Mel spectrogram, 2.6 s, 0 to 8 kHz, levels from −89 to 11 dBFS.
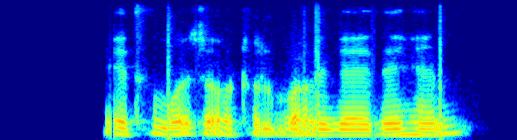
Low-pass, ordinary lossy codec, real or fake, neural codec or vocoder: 7.2 kHz; Opus, 16 kbps; real; none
